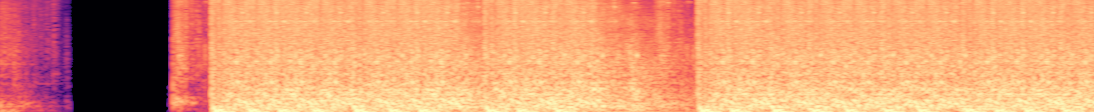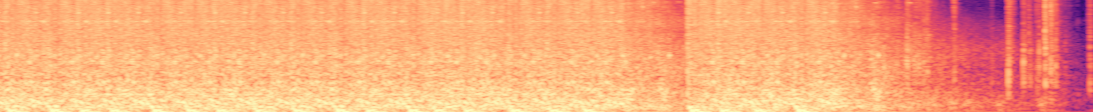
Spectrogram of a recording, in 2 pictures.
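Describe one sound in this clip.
Rapid gunshots fire in a video game.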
